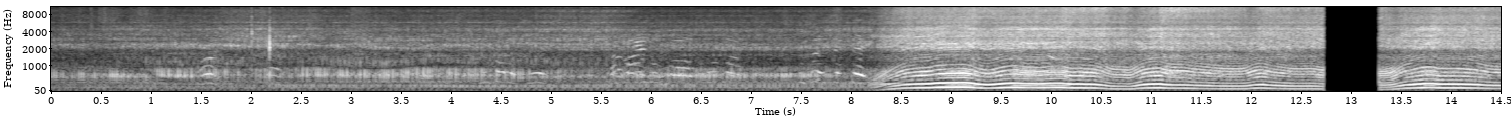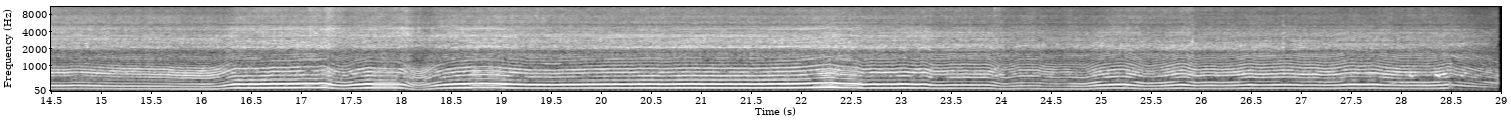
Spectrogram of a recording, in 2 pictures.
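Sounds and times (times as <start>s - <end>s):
chainsaw cutting wood: 0.0s - 29.0s.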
